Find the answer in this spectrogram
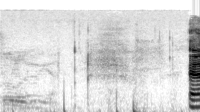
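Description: Faint, low voices from the listeners answering the preacher's question, with a few soft clicks; a man's voice through a microphone comes in loudly near the end.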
